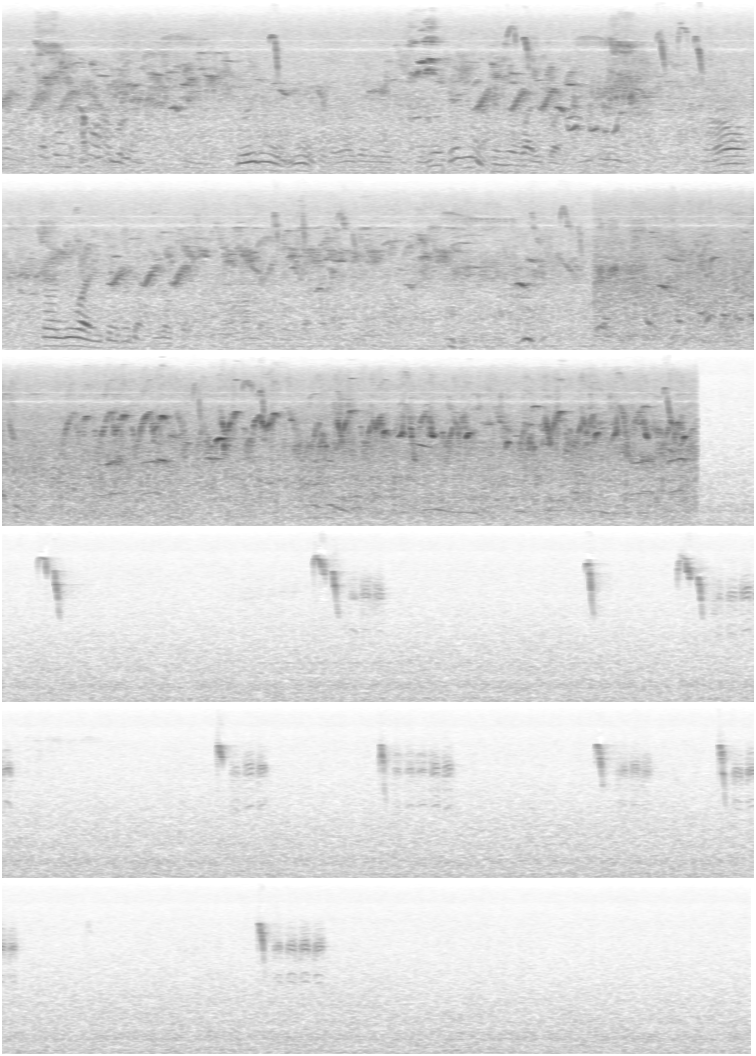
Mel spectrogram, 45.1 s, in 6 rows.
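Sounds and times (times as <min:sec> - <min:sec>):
bird whistle and buzzy trill: 0:00.0 - 0:22.0
chorus of birds chirping: 0:00.0 - 0:22.0, 0:40.2 - 0:40.9
faint hiss: 0:00.0 - 0:45.0.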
